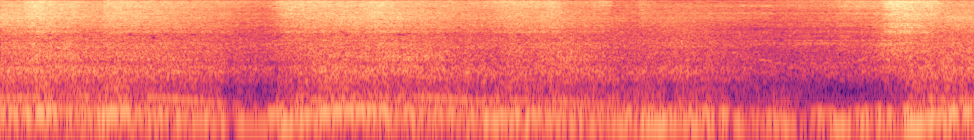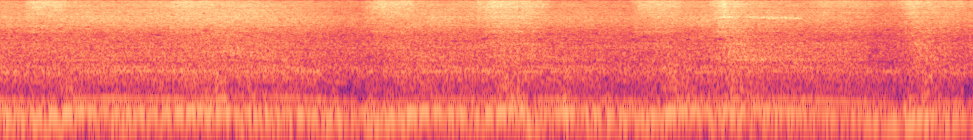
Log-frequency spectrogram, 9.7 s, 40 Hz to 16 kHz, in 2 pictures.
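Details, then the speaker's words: Pontiac 350 V8 in a Le Mans on a sat, dirty 650 carburetor with a clogged vent tube: revs surge then sag and fall back each time as if starved of fuel; carburetor fuel starvation. "this one it would rev so far and then once you reved it so far it was like it just completely ran out of gas"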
